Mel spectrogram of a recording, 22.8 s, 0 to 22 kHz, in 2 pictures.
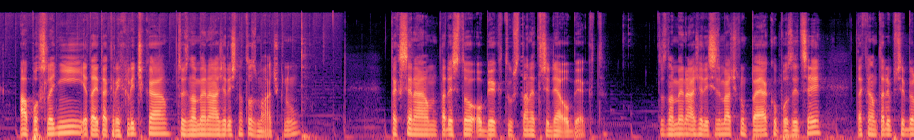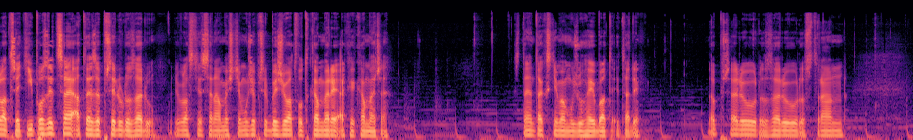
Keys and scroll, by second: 9.7 p.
